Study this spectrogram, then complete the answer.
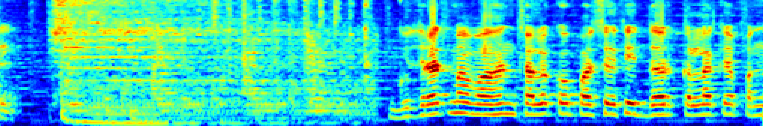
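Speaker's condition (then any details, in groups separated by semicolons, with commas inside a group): No condition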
